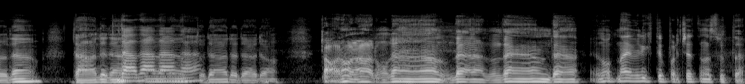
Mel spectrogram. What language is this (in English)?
Bulgarian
